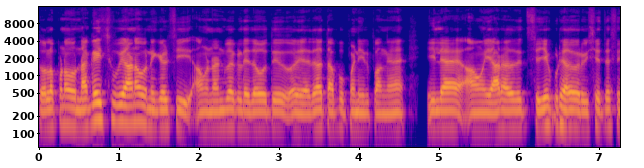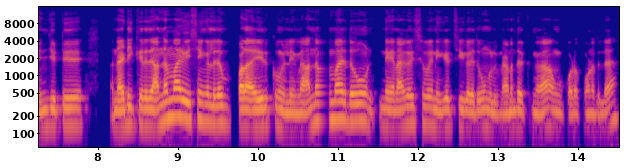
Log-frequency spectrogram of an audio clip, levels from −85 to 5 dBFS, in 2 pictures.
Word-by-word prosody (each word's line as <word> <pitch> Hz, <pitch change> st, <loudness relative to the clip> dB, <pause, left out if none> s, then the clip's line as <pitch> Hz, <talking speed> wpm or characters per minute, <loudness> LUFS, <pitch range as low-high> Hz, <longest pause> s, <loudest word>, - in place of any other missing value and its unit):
சொல்லப்போனா, 135 Hz, +3 st, +1 dB
ஒரு 135 Hz, -, 0 dB
நகைச்சுவையான 160 Hz, 0 st, +4 dB
1 145 Hz, -, -1 dB
நிகழ்ச்சி, 130 Hz, 0 st, -1 dB, 0.2 s
அவுங்க 120 Hz, +1 st, -2 dB
நண்பர்கள் 130 Hz, 0 st, 0 dB
ஏதாவது 120 Hz, 0 st, +1 dB, 0.4 s
ஏதாவது 130 Hz, +3 st, +1 dB
தப்பு 120 Hz, +2 st, -2 dB
பண்ணியிருப்பாங்க. 115 Hz, -1 st, -3 dB, 0.6 s
இல்ல, 125 Hz, +1 st, 0 dB, 0.4 s
அவுங்க 120 Hz, +1 st, +1 dB
யாராவது 125 Hz, +1 st, +3 dB, 0.2 s
செய்யக்கூடாத 135 Hz, 0 st, +2 dB
ஒரு 125 Hz, -, -1 dB
விஷயத்த 130 Hz, +2 st, -4 dB
செஞ்சுட்டு 135 Hz, +2 st, -3 dB, 0.6 s
நடிக்கிறது, 135 Hz, +1 st, +1 dB
அந்த 175 Hz, +5 st, +1 dB
மாரி 200 Hz, -2 st, +5 dB
விஷயங்கள், 165 Hz, -3 st, -2 dB
எதும் 150 Hz, -1 st, -2 dB
பல 135 Hz, -1 st, +7 dB
இருக்கும் 135 Hz, -1 st, -5 dB
இல்லைங்களா? 115 Hz, 0 st, -1 dB
அந்த 165 Hz, +4 st, -3 dB, 0.2 s
மாரி 180 Hz, -1 st, +2 dB
எதோ 165 Hz, 0 st, +2 dB
1, 135 Hz, -4 st, -5 dB
நகைச்சுவை 145 Hz, +1 st, -4 dB
நிகழ்ச்சிகள் 130 Hz, -1 st, -3 dB
எதுவும் 130 Hz, +2 st, -4 dB
உங்களுக்கு 115 Hz, -3 st, -5 dB
நடந்திருக்குங்களா? 120 Hz, 0 st, -3 dB
அவுங்க 120 Hz, -4 st, -7 dB
கூட 110 Hz, -, -6 dB
போனதில? 115 Hz, +1 st, -6 dB
130 Hz, 155 wpm, -21 LUFS, 120-145 Hz, 0.6 s, பல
